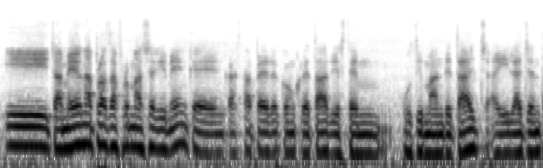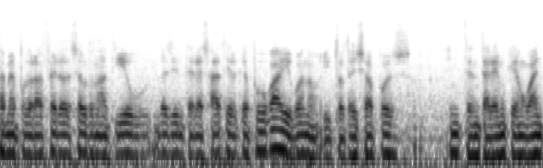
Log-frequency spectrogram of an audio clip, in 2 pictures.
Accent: Vallada, Valencian Community, Spain; M'han pegat el puro perquè diuen que és Vallada, però jo bueno, sempre diré que sóc de Vallà.

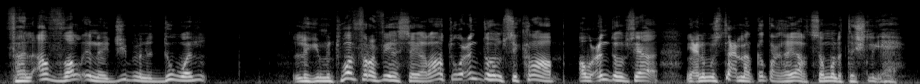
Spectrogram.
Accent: Kuwait; أبو فاضل راح على منطقة اسمها منطقة الجهرة عندنا في الكويت، محافظة.

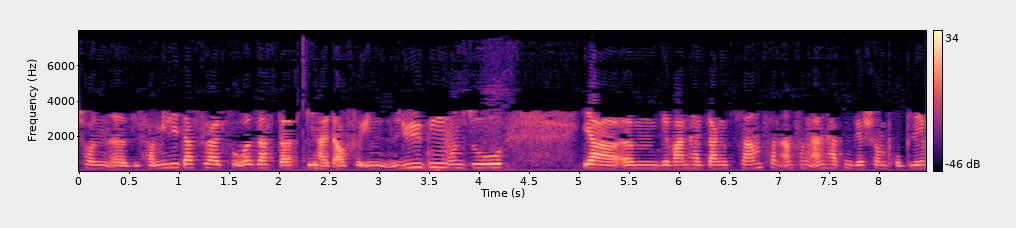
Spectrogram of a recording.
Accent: Italy; ich bin auch Italienerin.

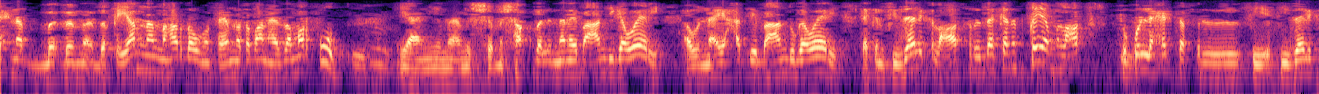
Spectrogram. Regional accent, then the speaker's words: Egypt; استمر موجود في وجداننا كمصريين عبر التاريخ الطويل

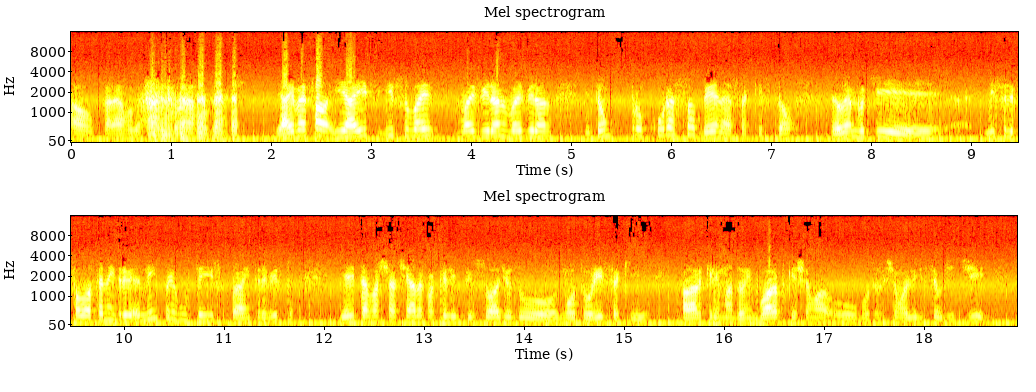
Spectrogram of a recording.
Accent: Brazil; Eu sou brasileiro

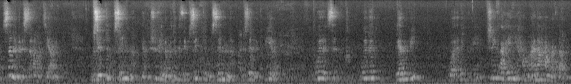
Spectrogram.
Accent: Egypt; قلت لها على فكره انا مصريه زيك يا حبيبتي، انا مصريه زيك

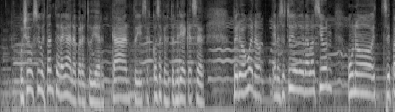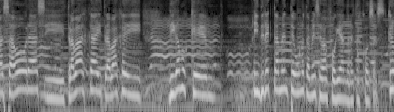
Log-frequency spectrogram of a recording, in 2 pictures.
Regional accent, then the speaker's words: Coronel Brandsen, Buenos Aires Province, Argentina; Vengo de Coronel Bransen, es provincia de Buenos Aires, bonaerense, lo digo de ley, ¿no? Porque estoy muy orgullosa de serlo

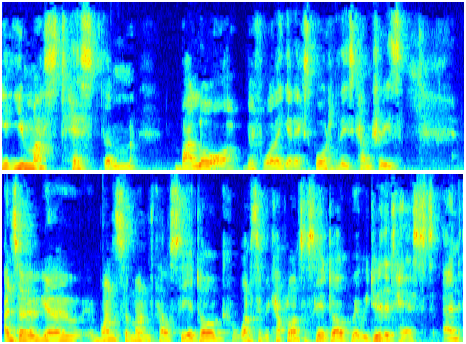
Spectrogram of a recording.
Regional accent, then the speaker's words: Australia; And myself being Australian

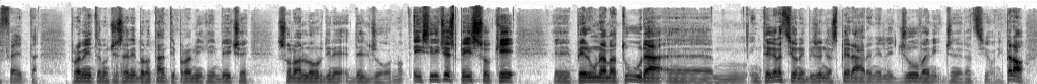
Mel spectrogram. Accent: Padua, Veneto, Italy; Io tra l'altro sono di Padova, quindi conosco abbastanza bene la situazione

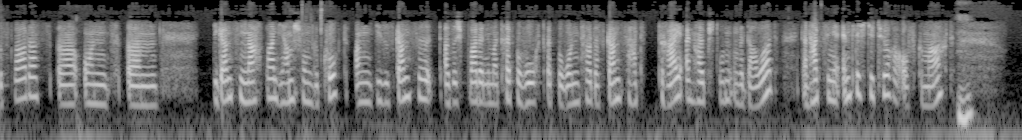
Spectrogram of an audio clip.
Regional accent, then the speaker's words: Cologne, North Rhine-Westphalia, Germany; now in Potsdam, Germany; Ich selber bin auch Kölnerin, wohne seit einem Jahr in Potsdam mit meinem Freund.

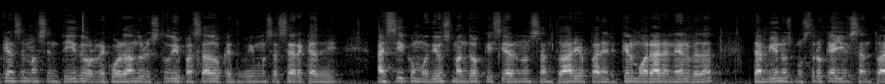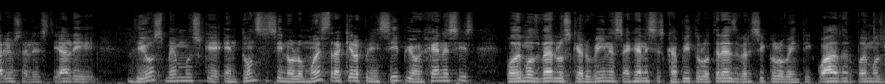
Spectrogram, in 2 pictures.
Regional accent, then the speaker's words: Los Angeles, California, United States; also born or lived in San Luis Potosí; Yo nací aquí en Estados Unidos, parte de mi vida viví en México, en San Luis Potosí, muy hermosos momentos de mi vida y otra parte de mi vida crecí en Los Ángeles y ahora de igual manera estudio aquí en Wichita Hills College

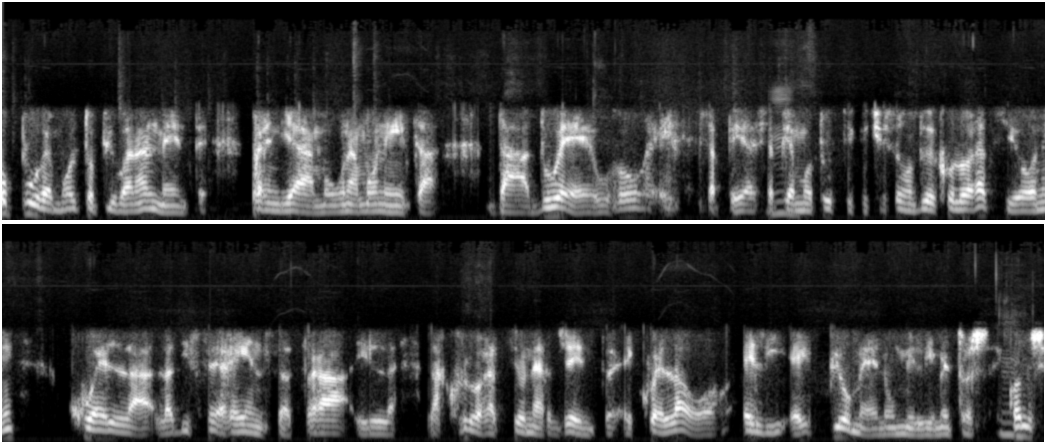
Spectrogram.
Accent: Milan, Lombardy, Italy; perché io sono milanese

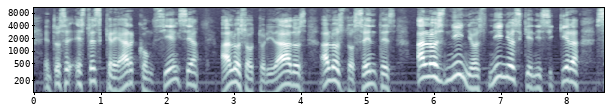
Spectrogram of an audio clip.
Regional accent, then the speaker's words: Ecuador; Si somos ecuatorianos, ¿por qué no nos vamos a escuchar?

